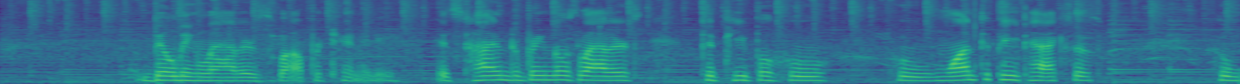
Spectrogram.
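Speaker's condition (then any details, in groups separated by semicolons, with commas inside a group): Cerebral palsy; from birth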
